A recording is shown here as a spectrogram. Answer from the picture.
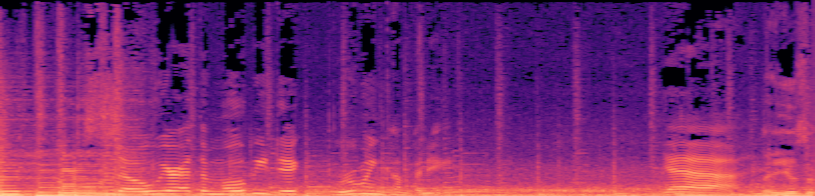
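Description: Jazz-style background music with drums that stops about half a second in, followed by a woman's and a man's voices talking and laughing.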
